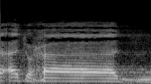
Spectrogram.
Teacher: قالوا. قال أتحاجوني في جولي بالتشديد، أصلها أتحاججونني، أصلها أتحاججونني، فسكنت الجيم الأولى وأدغمت في الثانية فصارت أتحاج بتشديد الجيم · تناسبها الياء فجاء بنون الوقاية وأدغمت النون في النون صارت أتحاججونني، أدغمت نون الرفع في نون الوقاية · Term: إدغام كبير، إدغام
